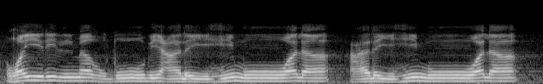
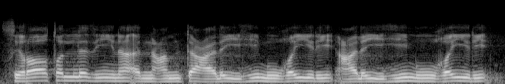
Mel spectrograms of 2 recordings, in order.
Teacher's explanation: صلة ميم الجمع يعني أن نصل هذه الميم بواو لفظية، ليس فقط نضم هذه الميم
